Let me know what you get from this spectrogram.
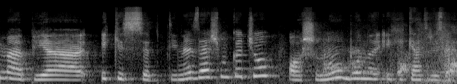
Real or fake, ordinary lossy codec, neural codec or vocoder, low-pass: real; Opus, 16 kbps; none; 14.4 kHz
